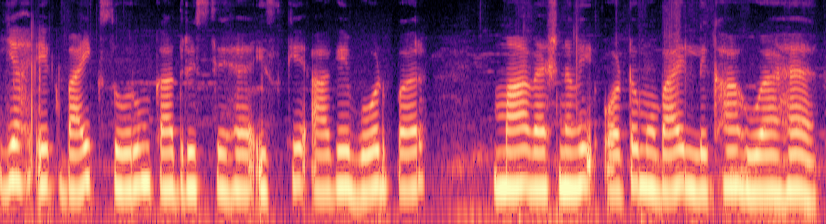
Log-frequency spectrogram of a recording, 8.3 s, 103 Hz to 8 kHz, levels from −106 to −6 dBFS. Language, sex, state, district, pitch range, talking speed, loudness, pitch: Hindi, female, Jharkhand, Palamu, 200-215 Hz, 125 wpm, -15 LUFS, 210 Hz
